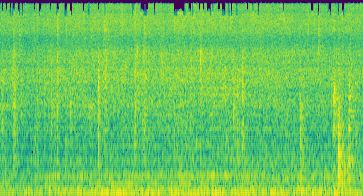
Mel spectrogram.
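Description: Onion and curry leaves dropped into hot oil already crackling with mustard and cumin seeds for a Marathi kantoli bhaji tempering, giving a loud, steady sizzle with scattered pops and stirring scrapes throughout.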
